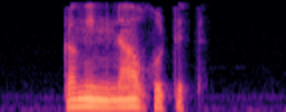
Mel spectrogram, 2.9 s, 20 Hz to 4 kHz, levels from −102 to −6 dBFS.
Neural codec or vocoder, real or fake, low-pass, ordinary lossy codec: none; real; 3.6 kHz; MP3, 24 kbps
